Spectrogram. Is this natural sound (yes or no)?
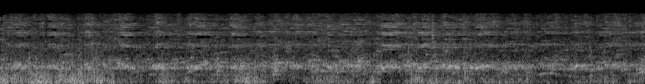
yes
